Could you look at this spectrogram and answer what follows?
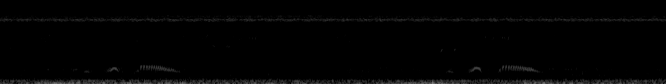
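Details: Captive spotted dove used as a decoy in forest to lure wild doves, its first time in the wild; two low cooing phrases, each a short note then a longer falling coo, over a steady high insect drone.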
